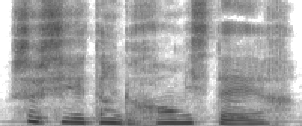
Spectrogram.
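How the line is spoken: Sighing. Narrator (French): dit Consuelo en soupirant

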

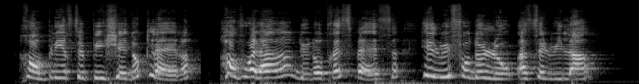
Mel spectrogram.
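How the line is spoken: Shouted. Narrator (French): Gédéon cria

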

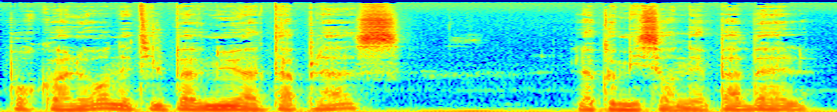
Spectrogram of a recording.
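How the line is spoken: Softened tone. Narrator (French): Elle dit d'un ton radouci

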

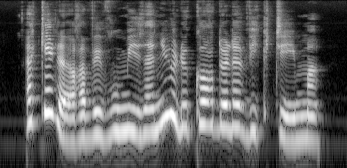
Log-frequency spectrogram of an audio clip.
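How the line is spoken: Laughing. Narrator (French): reprit De Sec en riant

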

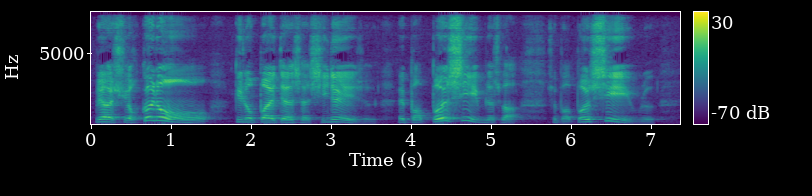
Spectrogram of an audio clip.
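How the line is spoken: Exclaimed. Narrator (French): s'exclama M

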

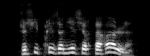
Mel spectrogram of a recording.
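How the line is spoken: Shouted amid waves. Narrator (French): s'écrie-t-il au milieu des flots

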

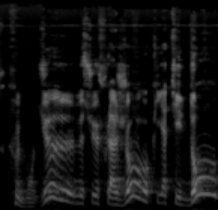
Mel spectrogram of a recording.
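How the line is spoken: Startling exclamation. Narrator (French): s'écria la comtesse, dont la voix fit retourner le procureur

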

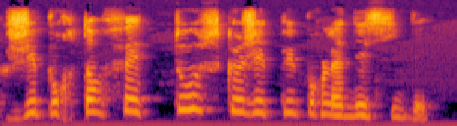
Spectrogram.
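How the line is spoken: Old man exclaiming. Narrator (French): s'écrie mon grand-père

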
